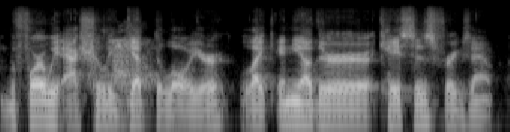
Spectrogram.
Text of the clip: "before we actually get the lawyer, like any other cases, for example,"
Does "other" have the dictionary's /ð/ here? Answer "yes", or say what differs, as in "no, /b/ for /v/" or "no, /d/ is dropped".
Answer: yes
